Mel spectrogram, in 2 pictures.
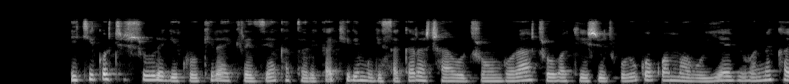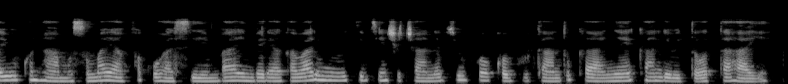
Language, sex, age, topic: Rundi, female, 36-49, education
